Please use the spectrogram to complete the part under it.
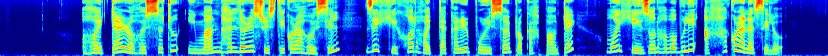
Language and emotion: Assamese, surprised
